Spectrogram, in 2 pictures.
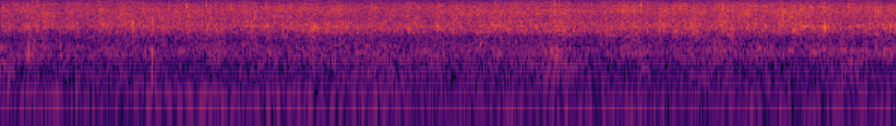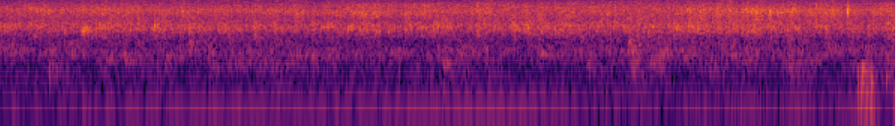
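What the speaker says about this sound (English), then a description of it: "the water comes out over there, runs across the land for a very short amount of time, and then down into this hole it goes" Spring water at the Sinking Spring, a spring at Abraham Lincoln Birthplace in Kentucky, flows a short way across the land and drops into a sinkhole, a steady, close trickling and gushing wash that holds even throughout.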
